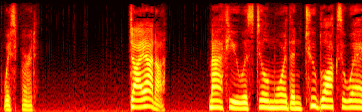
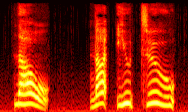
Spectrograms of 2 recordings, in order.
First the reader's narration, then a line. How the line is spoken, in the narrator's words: I gasped, wasting the last of my breath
